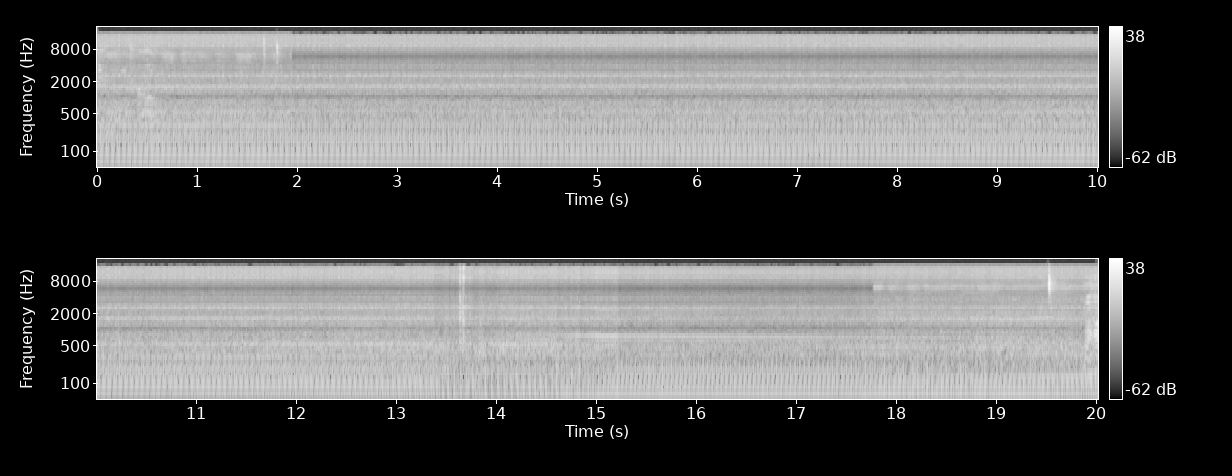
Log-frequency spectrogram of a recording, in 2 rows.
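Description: Suzuki Boulevard C90T V-twin cruiser engine running steadily at road speed. There is a single sharp click about fourteen seconds in, and the engine note deepens soon after.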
